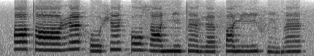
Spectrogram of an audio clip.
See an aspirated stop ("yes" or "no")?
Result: no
